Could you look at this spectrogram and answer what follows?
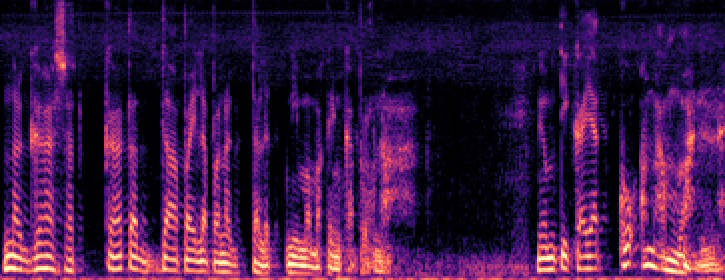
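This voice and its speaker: Casting: male actor as young wealthy master, confrontational, very animated delivery, heard a bit distant over noise. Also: lowish voice, a little slow, creaky, exaggerated voice. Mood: stern, suspicious. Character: angry, threatening young rich master. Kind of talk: Ilocano radio-style audio drama acting.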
